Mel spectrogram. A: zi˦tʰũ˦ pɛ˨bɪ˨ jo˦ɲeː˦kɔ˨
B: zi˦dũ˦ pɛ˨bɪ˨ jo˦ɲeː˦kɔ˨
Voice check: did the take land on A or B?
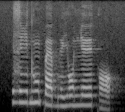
B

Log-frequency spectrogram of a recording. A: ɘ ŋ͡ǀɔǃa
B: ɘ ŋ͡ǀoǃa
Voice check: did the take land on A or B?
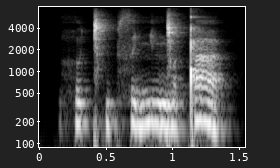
A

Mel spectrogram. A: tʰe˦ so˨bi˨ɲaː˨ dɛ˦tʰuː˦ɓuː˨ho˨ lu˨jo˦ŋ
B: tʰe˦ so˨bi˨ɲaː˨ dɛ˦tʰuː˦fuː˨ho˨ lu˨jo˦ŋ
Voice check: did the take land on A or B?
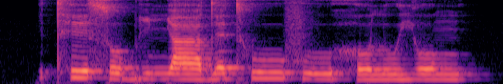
B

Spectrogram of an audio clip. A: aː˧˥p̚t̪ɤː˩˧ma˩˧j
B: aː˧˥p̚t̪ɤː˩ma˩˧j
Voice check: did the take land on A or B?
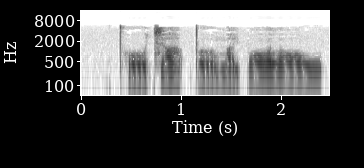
A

